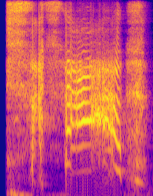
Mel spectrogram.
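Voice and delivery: sudden high shrieking laugh. Real, not acted. Joke about bank's reply.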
